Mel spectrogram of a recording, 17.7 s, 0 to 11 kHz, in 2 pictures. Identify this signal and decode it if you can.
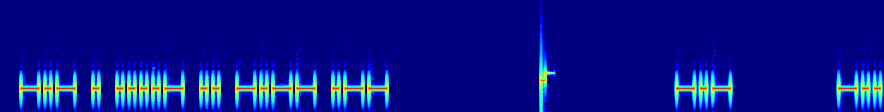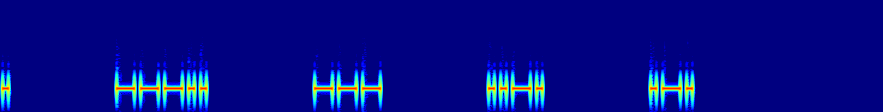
Morse code, heard as a keyed tone, about 20 wpm, spaced as for 10 wpm, 700 Hz. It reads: KE4IYW KB8OFR
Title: USA Call Signs - 6 Characters - 6x Character Spacing - 20wpm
